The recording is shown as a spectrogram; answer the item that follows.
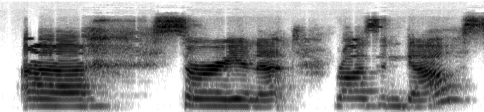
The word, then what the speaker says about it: Anat Rosengaus: Anat Rosengaus, is that how you pronounce it?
